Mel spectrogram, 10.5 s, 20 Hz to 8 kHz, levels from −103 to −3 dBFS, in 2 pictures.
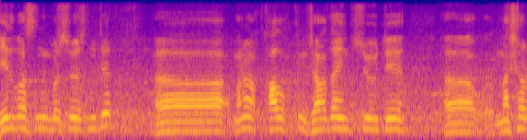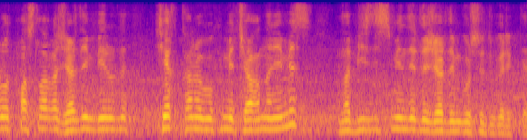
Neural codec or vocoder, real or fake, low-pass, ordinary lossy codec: none; real; 7.2 kHz; AAC, 32 kbps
